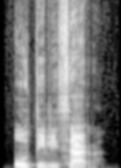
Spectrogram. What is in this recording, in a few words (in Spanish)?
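"utilizar", Spanish; mekanta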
